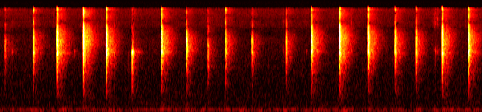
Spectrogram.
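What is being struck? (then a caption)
Two plastic clacker balls on a string. Two small solid pink plastic balls on a string, a clacker toy, are swung up and down by hand so they knock against each other repeatedly. Rapid, sharp, bright clacks come in an uneven rhythm of about four per second, each dying away almost instantly over a quiet background.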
